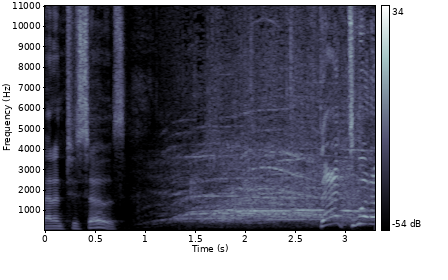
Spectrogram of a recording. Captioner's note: cheers and applause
